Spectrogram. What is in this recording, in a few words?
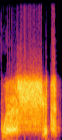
scared, jungle male epic; Source Model Packs; Counter Strike Model Pack; CS2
